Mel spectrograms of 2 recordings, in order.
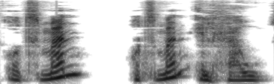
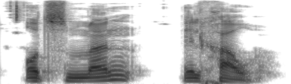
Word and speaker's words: Otsmane-Elhaou: Y es Utsman Elhau, se pronuncia. – Ok, Hassan Utsman Elhau.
